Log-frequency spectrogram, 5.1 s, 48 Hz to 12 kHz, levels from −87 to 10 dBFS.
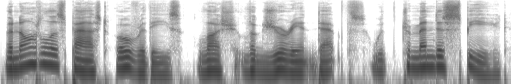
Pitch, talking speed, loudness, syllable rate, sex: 120 Hz, 130 wpm, -21 LUFS, 4.4 syllables/s, male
